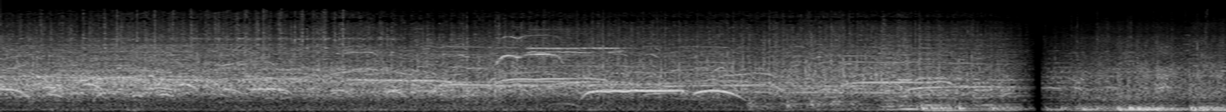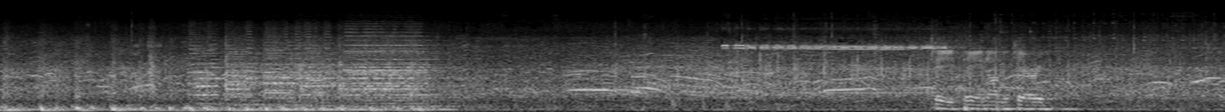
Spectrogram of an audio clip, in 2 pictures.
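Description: Stadium crowd cheering and yelling during a football play, with band music and drums coming in under it after a short break. A single high whistle is held for a second or so late on.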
